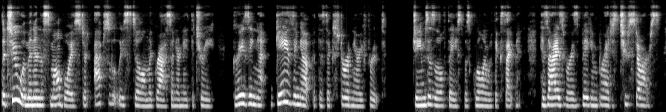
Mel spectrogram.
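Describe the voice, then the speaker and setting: A woman reading a children's storybook aloud as a teacher would, with expressive, deliberate narration. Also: medium pitch.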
